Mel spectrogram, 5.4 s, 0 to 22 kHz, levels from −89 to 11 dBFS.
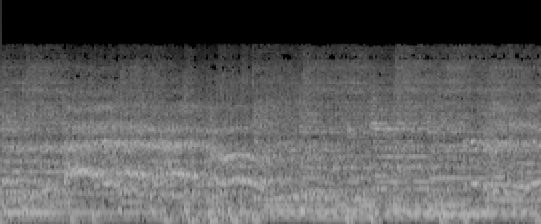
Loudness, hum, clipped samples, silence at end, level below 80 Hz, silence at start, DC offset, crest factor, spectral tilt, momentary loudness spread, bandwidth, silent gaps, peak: -21 LUFS; none; under 0.1%; 0 s; -36 dBFS; 0 s; under 0.1%; 10 dB; -4.5 dB/octave; 3 LU; 11 kHz; none; -10 dBFS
